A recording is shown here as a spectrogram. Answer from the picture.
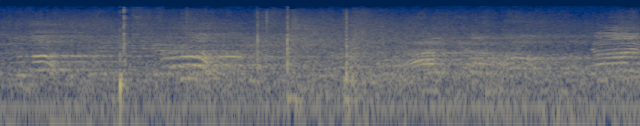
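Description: A few sharp thumps of gloved punches and padded kicks landing in a kickboxing bout, the loudest a little under a second in, with shouting voices around the mat throughout.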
